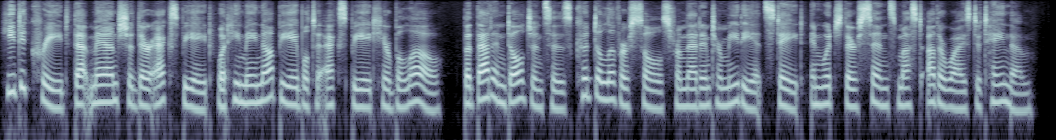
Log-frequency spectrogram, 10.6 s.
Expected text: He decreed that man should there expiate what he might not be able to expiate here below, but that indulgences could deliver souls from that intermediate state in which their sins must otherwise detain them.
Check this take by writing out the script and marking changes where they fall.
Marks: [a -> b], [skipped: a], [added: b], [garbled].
He decreed that man should there expiate what he [might -> may] not be able to expiate here below, but that indulgences could deliver souls from that intermediate state in which their sins must otherwise detain them.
